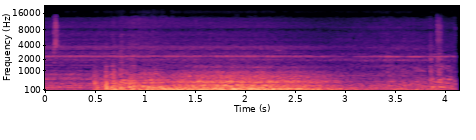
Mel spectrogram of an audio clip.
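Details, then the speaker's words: Trane LP gas furnace, after a failed hot surface igniter was replaced, blower motor loose in its mount: loud, uneven low rumble and shudder, rising then easing, with rough wobbling as the motor hops around; fan cage and band bracket repair recommended. "motor's hopping around hear that I'll let her know"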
